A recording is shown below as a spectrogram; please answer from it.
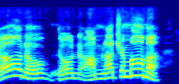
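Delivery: Saturday-cartoon bear character voice. Retelling a cartoon, the speaker answers the other character's plea in Yogi Bear voice. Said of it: "Yogi Bear would always say".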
